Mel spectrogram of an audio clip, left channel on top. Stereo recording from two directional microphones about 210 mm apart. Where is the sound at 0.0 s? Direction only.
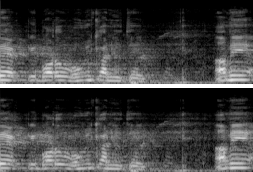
60° left (ahead or behind).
